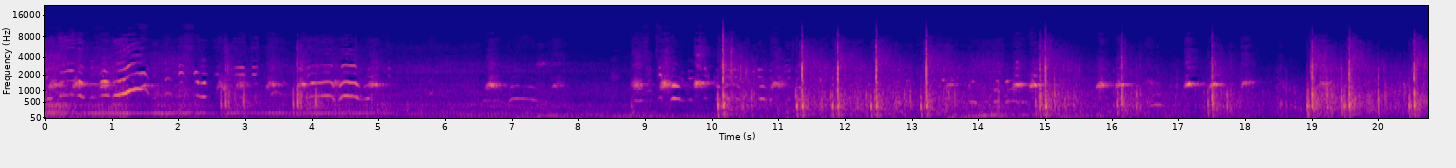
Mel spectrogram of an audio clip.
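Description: Gunfire: sharp single shots at irregular intervals, often several within a second, starting about halfway through and going on to the end. Before the shots, short rising-and-falling calls sound over a low hum.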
